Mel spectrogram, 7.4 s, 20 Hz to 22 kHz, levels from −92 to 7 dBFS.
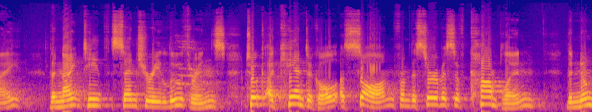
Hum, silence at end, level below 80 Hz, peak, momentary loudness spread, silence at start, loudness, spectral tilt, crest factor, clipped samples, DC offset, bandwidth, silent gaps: none; 0 s; -46 dBFS; 0 dBFS; 8 LU; 0 s; -11 LUFS; -4.5 dB/octave; 10 dB; 0.7%; under 0.1%; 16 kHz; none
